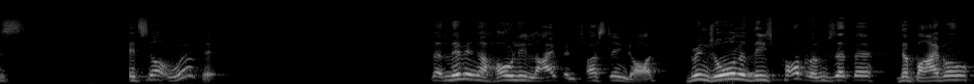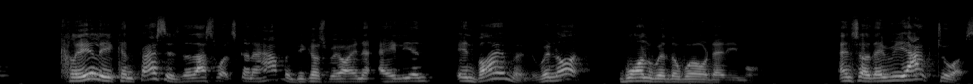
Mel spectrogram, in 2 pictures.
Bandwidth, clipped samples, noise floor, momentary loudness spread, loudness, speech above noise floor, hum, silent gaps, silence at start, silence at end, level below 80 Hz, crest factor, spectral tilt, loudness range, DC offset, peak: 10.5 kHz; under 0.1%; -89 dBFS; 13 LU; -34 LUFS; 56 dB; none; none; 0 s; 0 s; -82 dBFS; 20 dB; -5 dB/octave; 7 LU; under 0.1%; -16 dBFS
